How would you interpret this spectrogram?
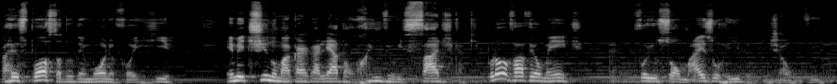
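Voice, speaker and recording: A man's voice: medium pitch, lively intonation, normal speed, faint music behind. A man with a Brazilian accent narrating a scripted horror story.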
